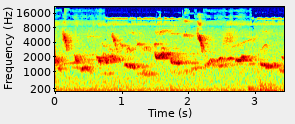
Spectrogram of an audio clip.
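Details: White-rumped shama (long-tailed breeding bird) in the morning at a bird farm in Bogor: rich, clear whistled phrases sliding up and down in pitch, with quick high chirps between, in a steady varied stream.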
